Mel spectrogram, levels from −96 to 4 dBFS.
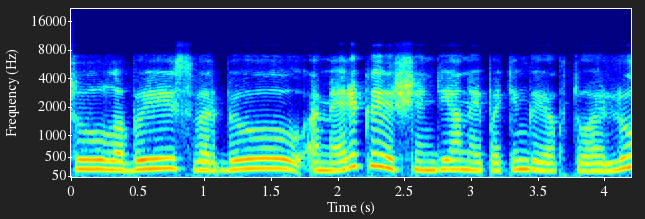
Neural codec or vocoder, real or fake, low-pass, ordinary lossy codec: none; real; 7.2 kHz; Opus, 16 kbps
